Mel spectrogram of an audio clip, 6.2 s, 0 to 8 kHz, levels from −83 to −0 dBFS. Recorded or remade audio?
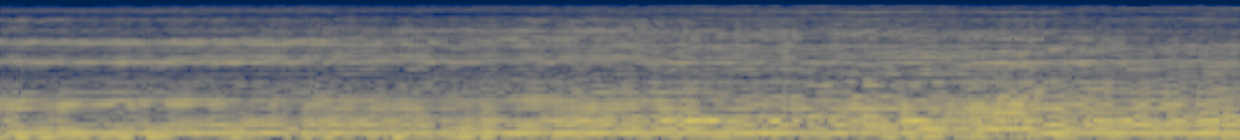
remade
